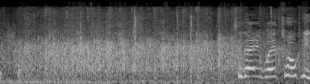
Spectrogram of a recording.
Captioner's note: audience applause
